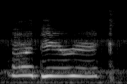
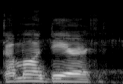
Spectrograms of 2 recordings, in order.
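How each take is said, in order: First: Much higher, slow whiny falsetto; squeaky mock coaxing. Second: Said in the usual way. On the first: Coaxing Derek in put-on voice.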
